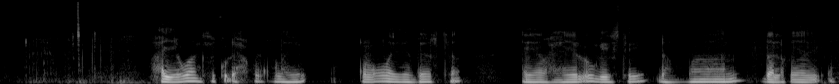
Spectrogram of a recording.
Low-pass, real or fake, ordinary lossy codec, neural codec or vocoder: 19.8 kHz; fake; none; codec, 44.1 kHz, 7.8 kbps, DAC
